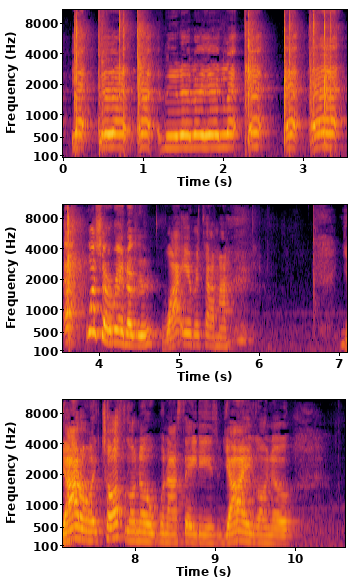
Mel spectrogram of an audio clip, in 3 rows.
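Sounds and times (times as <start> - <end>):
hand clapping: 0.0 - 1.2, 2.2 - 3.9
speech: 1.2 - 6.0, 7.0 - 10.2.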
